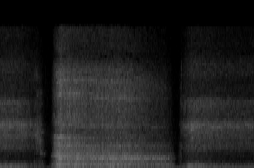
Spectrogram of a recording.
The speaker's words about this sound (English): Going through a rapid breathing practice.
